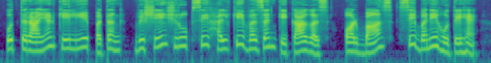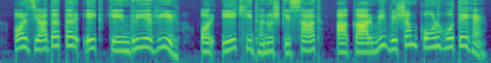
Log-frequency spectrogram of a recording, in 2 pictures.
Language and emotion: Hindi, neutral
